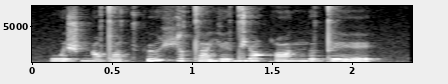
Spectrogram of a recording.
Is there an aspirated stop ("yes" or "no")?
no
